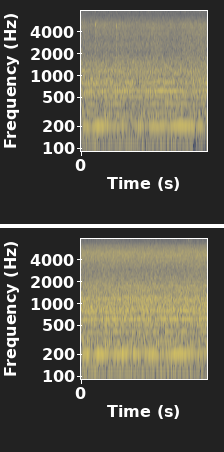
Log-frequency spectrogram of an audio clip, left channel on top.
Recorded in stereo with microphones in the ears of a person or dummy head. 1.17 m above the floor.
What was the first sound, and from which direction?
Only background noise.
